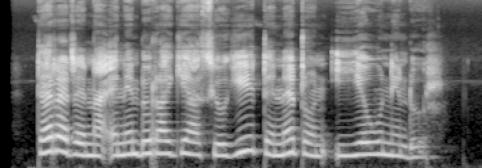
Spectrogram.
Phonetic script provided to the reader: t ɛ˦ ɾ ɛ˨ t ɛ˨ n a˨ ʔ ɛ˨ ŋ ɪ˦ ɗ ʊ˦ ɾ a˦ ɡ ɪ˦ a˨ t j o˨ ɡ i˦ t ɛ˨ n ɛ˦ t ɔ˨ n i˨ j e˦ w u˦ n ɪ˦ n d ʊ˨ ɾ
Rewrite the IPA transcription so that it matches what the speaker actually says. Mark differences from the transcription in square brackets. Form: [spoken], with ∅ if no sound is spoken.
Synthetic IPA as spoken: t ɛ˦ ɾ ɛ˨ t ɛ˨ n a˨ ʔ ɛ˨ [n] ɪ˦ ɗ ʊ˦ ɾ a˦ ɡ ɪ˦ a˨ [s] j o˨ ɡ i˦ t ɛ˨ n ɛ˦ t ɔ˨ n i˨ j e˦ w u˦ n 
